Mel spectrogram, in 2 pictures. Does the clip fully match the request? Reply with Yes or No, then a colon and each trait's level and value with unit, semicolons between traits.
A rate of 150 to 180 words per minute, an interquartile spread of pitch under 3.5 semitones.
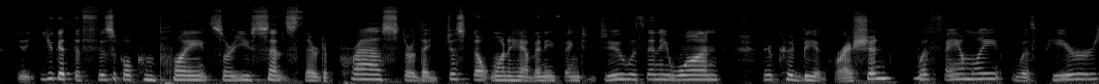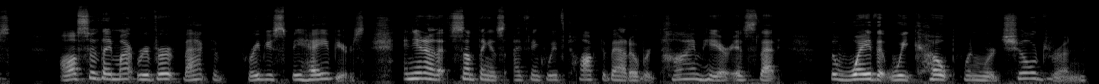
Yes: average, 170 wpm; average, 2.8 semitones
